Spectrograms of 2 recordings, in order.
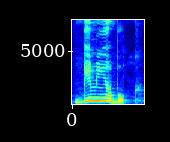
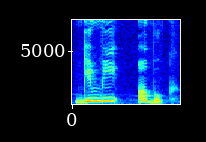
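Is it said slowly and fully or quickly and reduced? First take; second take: quickly, reduced; slowly, fully. First: It is said quickly with the words run together. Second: It is said slowly with every word full.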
